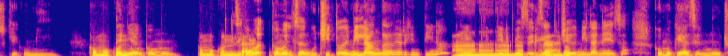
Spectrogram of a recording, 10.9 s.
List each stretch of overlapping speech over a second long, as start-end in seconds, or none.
6.8-8.6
